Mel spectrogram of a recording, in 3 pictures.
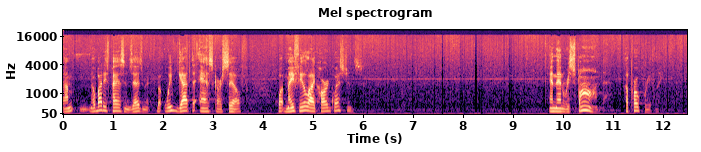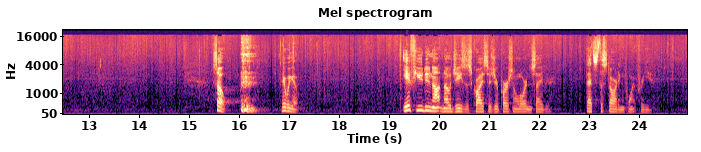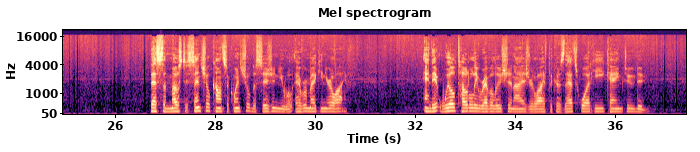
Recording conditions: large echoing room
